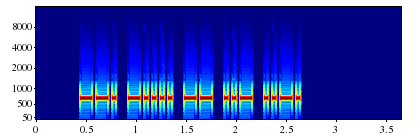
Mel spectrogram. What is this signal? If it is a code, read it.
Morse code, heard as a keyed tone, about 30 wpm, 700 Hz. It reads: G6MUF
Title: DXCC-100 Call Signs - 5 Characters - 30wpm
